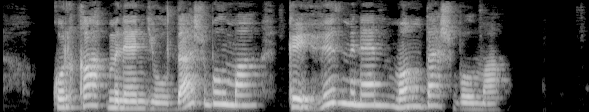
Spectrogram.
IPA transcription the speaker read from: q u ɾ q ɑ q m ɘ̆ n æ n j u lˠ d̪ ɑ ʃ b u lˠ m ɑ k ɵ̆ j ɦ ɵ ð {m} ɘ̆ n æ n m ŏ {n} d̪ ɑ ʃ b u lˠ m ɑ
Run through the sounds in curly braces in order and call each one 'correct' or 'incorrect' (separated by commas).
correct, incorrect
